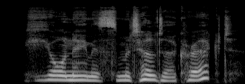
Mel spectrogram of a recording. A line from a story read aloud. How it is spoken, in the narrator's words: Olette whispered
